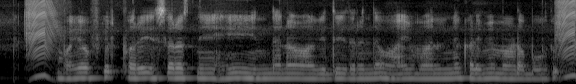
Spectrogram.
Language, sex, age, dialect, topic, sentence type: Kannada, male, 25-30, Mysore Kannada, agriculture, statement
